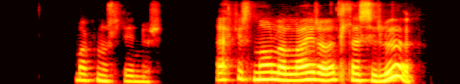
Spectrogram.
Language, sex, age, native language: Icelandic, female, 11, Icelandic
